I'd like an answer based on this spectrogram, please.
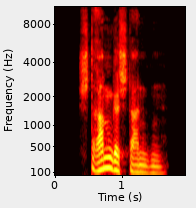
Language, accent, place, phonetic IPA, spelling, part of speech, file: German, Germany, Berlin, [ˈʃtʁamɡəˌʃtandn̩], strammgestanden, verb, De-strammgestanden.ogg
- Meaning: past participle of strammstehen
